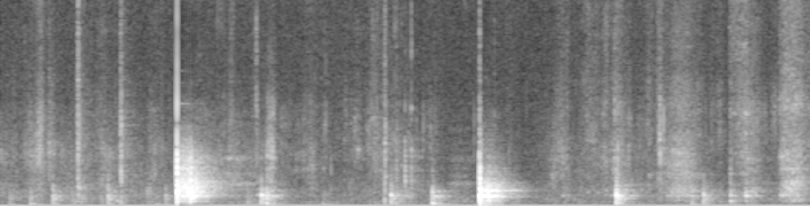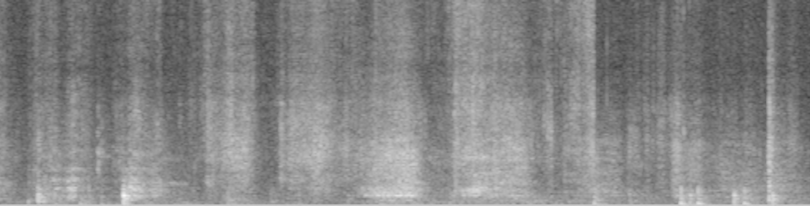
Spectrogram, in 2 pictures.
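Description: Hands in disposable gloves shaking dry BBQ rub from a glass jar onto a raw pork butt and rubbing and patting it into the meat on a wooden cutting board, with irregular rustling throughout. Sharp knocks about two and five seconds in are the loudest sounds.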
